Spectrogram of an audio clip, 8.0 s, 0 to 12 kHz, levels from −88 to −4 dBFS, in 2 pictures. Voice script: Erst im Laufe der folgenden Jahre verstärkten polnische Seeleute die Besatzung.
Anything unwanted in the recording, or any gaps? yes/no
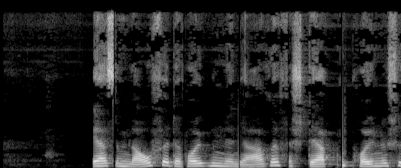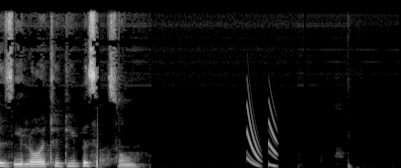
yes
